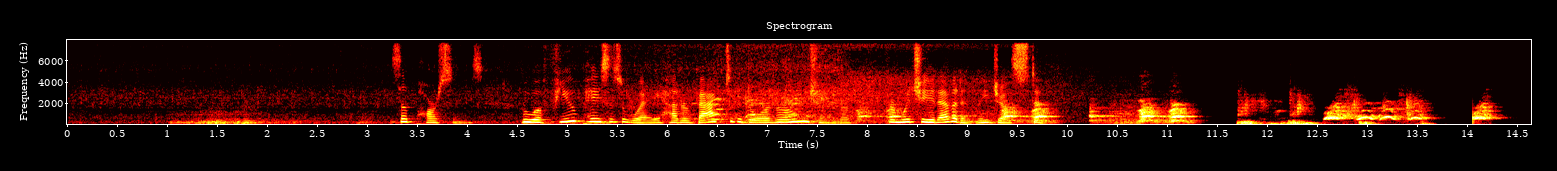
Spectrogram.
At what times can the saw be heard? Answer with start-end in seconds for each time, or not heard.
not heard.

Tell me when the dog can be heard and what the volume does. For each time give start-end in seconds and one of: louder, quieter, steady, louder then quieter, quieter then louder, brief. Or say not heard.
6.3-14.2 louder.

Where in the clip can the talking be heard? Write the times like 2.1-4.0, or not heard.
3.2-9.8.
